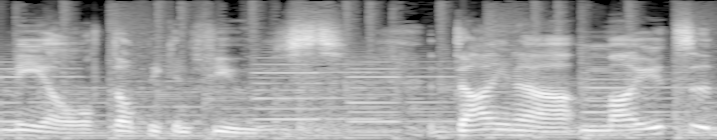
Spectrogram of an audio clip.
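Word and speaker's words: Dynamight: Dynamite, different spelling, but pronounced the same.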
